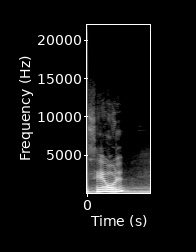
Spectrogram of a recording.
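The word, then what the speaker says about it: שאול: y es lo mismo en hebreo se pronuncia ceoe y en griego se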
